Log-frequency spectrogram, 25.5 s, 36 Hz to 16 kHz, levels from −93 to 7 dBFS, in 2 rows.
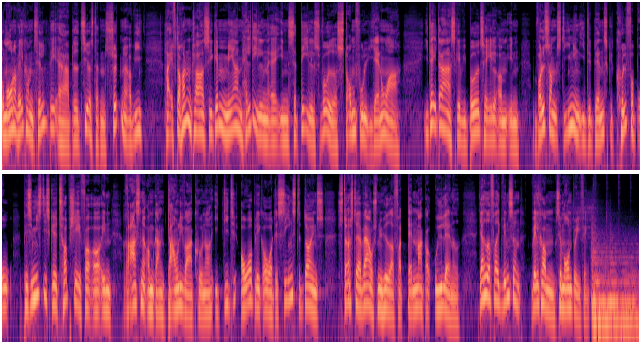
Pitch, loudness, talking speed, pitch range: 125 Hz, -19 LUFS, 160 wpm, 110-145 Hz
